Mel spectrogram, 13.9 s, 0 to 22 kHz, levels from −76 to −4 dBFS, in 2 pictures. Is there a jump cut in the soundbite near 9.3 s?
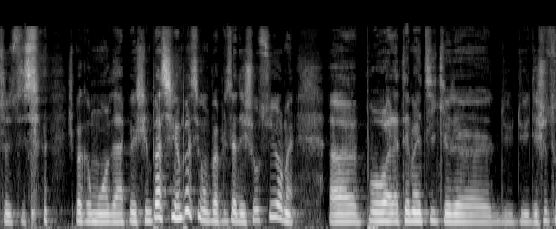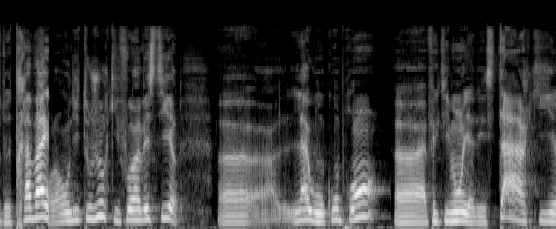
no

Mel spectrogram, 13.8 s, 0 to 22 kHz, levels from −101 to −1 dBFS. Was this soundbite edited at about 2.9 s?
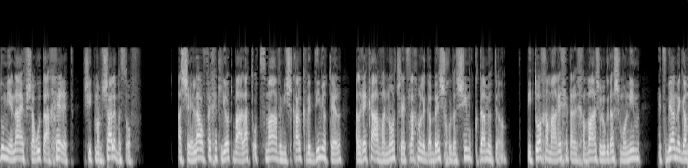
no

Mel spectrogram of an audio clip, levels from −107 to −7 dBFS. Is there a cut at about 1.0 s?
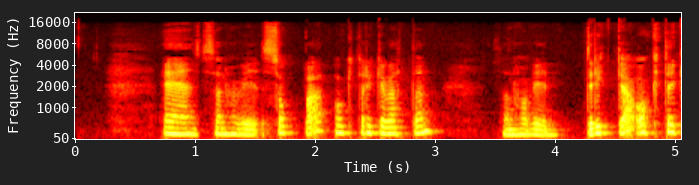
yes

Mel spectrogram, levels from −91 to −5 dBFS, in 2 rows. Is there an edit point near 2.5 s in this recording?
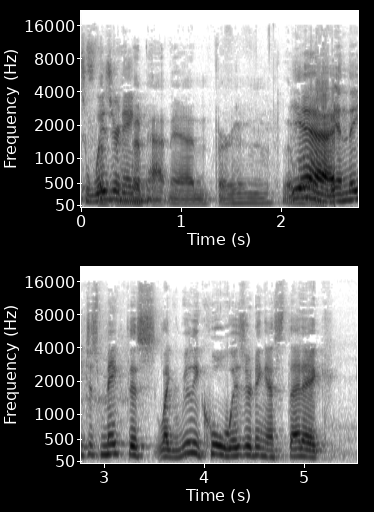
yes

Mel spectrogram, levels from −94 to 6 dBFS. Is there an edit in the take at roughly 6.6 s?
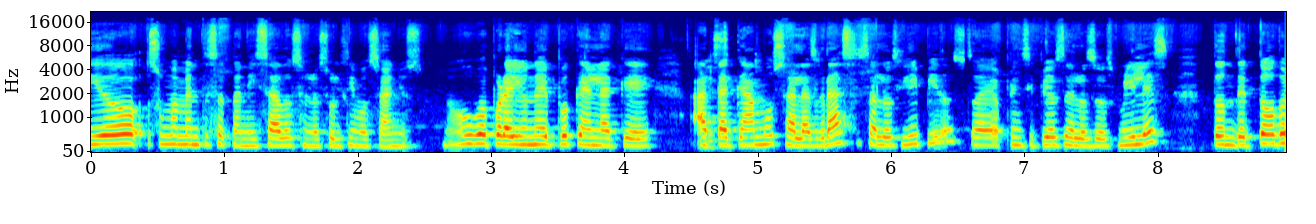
yes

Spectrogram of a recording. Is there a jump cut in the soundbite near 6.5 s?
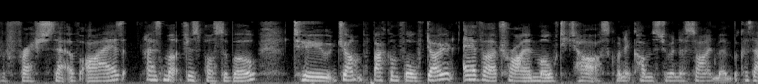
no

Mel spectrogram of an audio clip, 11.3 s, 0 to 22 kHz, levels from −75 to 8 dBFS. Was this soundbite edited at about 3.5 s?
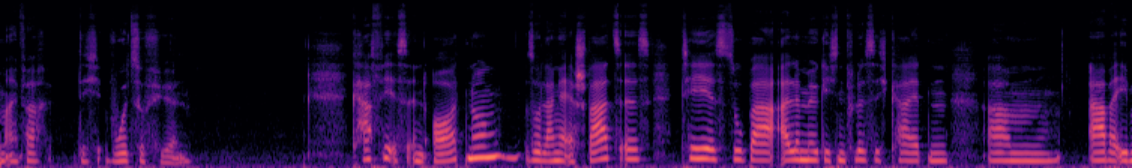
yes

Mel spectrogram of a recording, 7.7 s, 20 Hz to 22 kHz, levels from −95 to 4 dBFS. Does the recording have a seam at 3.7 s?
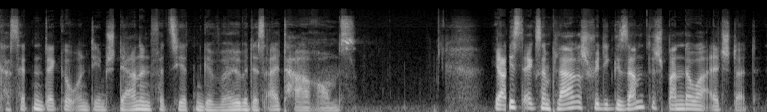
no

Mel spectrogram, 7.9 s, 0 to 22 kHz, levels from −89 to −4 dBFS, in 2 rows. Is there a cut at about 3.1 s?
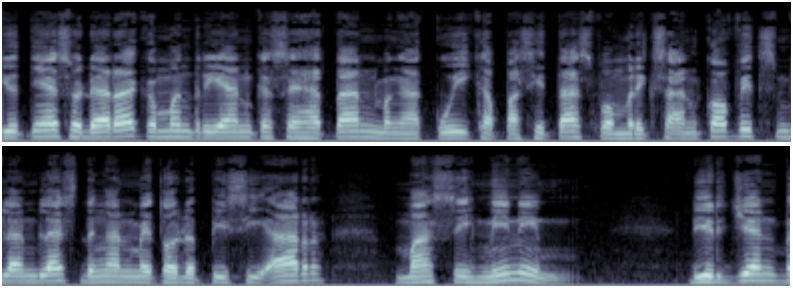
no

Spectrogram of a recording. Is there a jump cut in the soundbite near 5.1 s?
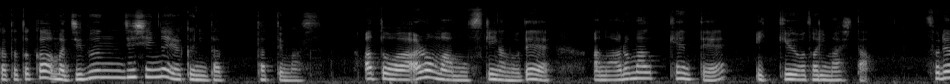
no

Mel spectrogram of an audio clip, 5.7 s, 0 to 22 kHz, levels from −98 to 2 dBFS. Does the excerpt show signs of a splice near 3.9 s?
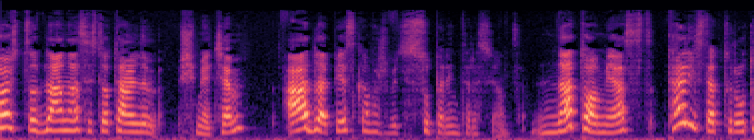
yes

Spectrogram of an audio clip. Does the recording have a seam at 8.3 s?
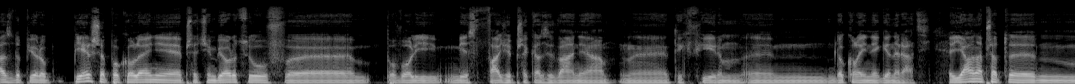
yes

